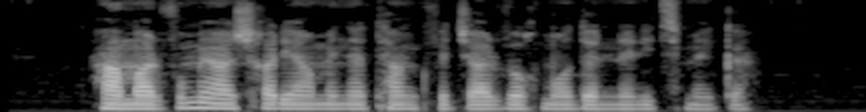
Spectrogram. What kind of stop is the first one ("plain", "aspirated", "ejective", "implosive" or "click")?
aspirated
